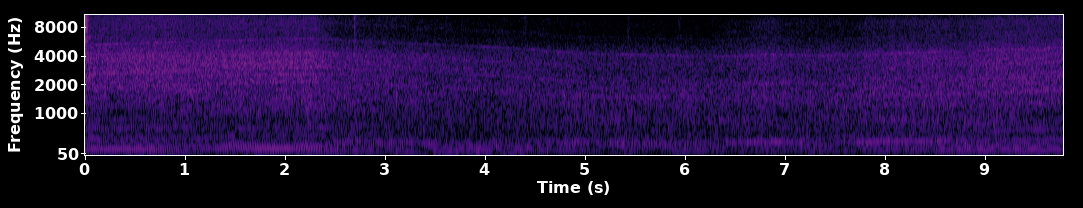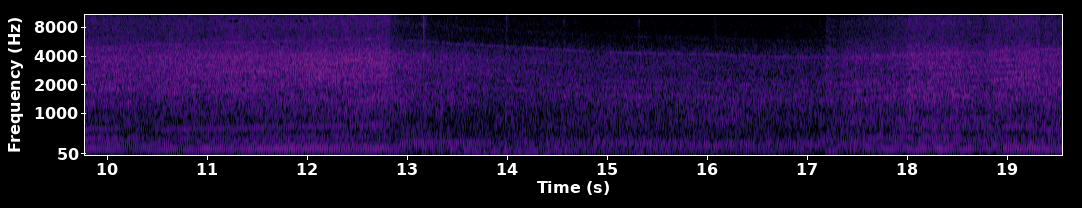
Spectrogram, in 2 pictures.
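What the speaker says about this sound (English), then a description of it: "You can hear that throttle being applied really late on exit." A racing car engine in an iRacing sim race at USA International Speedway drones continuously, pitch rising and falling with late throttle on corner exits, at a steady moderate level with no voices.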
